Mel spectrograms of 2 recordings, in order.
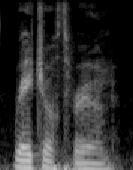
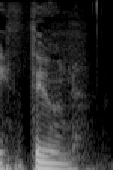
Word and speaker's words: Rachel Thrune: And creative recruiter, Rachel Thrune. – Correct. – Rachel, how many times do they say Thune? – A lot.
